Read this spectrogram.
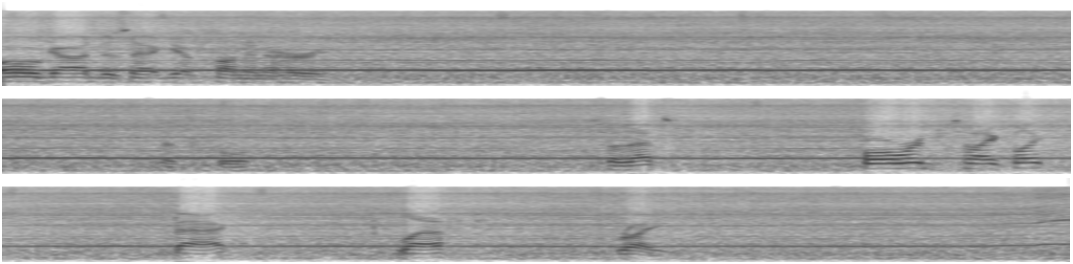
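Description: A tiny rotor spins with a steady high whine.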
